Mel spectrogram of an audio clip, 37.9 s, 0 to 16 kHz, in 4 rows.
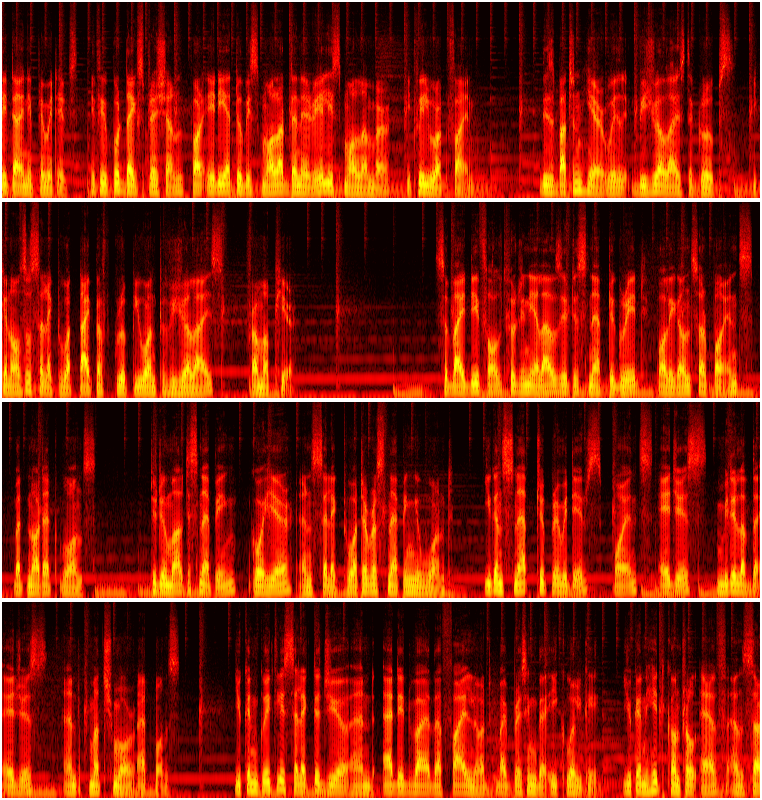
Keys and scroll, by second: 0.3 Tab, 0.3-1.4 typing, 12.3 space, 14.9 space, 15.4 space, 18.7 space, 32.6 =, 34.5 =, 37.0 ctrl+f.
